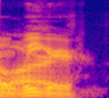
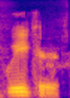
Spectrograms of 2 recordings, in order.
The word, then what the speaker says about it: Uighur: U-I-G-H-U-R. – Uyghur. Yeah. – Uyghur.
